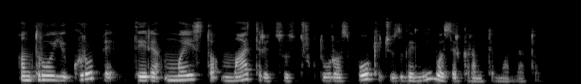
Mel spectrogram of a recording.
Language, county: Lithuanian, Vilnius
